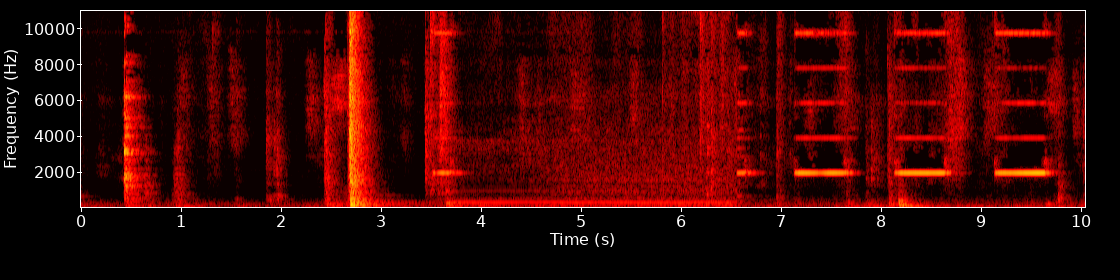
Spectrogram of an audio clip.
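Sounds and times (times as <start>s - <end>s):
microwave oven humming: 3.5s - 6.7s.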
